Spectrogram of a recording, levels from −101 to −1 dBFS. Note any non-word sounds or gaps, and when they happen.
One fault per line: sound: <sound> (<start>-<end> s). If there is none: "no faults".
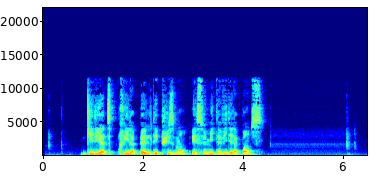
no faults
